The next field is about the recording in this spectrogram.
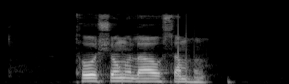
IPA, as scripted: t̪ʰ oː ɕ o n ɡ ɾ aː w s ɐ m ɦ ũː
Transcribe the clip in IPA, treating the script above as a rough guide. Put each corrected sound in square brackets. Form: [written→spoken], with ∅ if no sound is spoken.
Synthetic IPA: t̪ʰ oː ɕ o [n→ŋ] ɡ [ɾ→l] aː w s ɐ m ɦ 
